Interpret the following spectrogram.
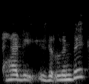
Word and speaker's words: limbic: The limbic, is it limbic system? Is that how you pronounce it? Or survival brain is limbic system, that's right.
